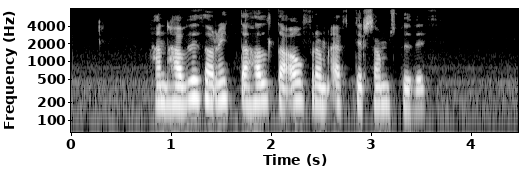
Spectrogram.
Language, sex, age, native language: Icelandic, female, 20-29, Icelandic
